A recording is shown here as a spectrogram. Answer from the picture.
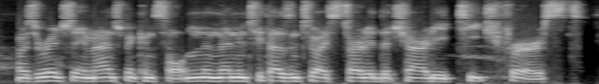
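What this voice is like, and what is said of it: American accent. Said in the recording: “As you can tell from my accent, maybe I'm originally from America”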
